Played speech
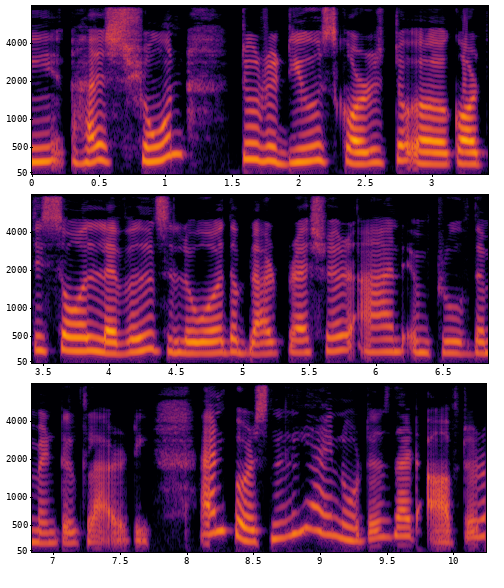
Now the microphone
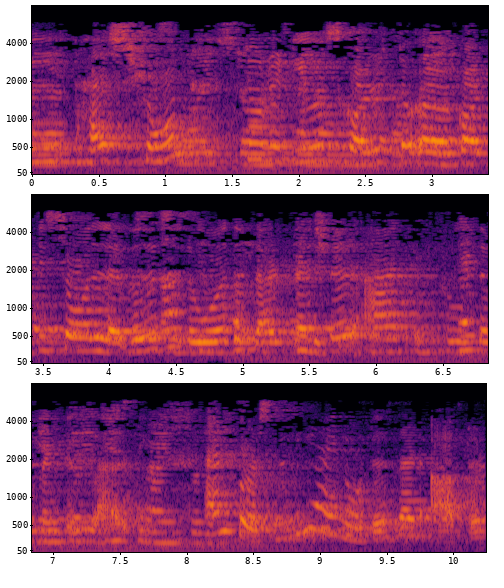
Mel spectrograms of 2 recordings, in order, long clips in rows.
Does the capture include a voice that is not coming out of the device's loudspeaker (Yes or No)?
Yes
